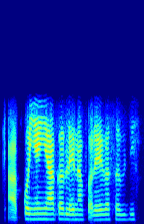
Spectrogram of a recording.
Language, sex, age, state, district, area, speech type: Urdu, female, 18-30, Bihar, Khagaria, rural, conversation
